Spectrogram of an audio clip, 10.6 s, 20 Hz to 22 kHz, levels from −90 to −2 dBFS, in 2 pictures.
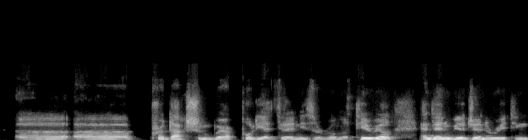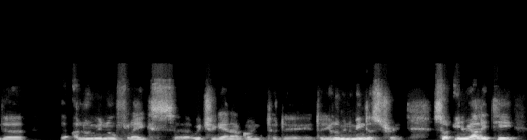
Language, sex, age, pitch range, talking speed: Romanian, male, 40-59, 125-150 Hz, 180 wpm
